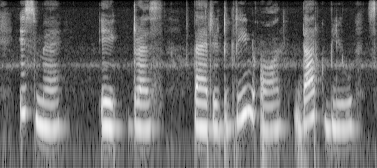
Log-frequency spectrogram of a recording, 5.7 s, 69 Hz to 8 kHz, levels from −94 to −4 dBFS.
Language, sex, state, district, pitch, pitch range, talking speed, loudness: Hindi, female, Himachal Pradesh, Shimla, 220 Hz, 210-280 Hz, 95 wpm, -17 LUFS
